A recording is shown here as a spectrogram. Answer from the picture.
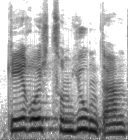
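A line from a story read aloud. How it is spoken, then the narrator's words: Loud, firm voice. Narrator (German): sagte sie laut und mit fester Stimme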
